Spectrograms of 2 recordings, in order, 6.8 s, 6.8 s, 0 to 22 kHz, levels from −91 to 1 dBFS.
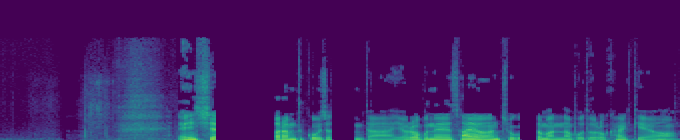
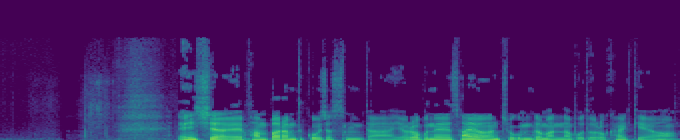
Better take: second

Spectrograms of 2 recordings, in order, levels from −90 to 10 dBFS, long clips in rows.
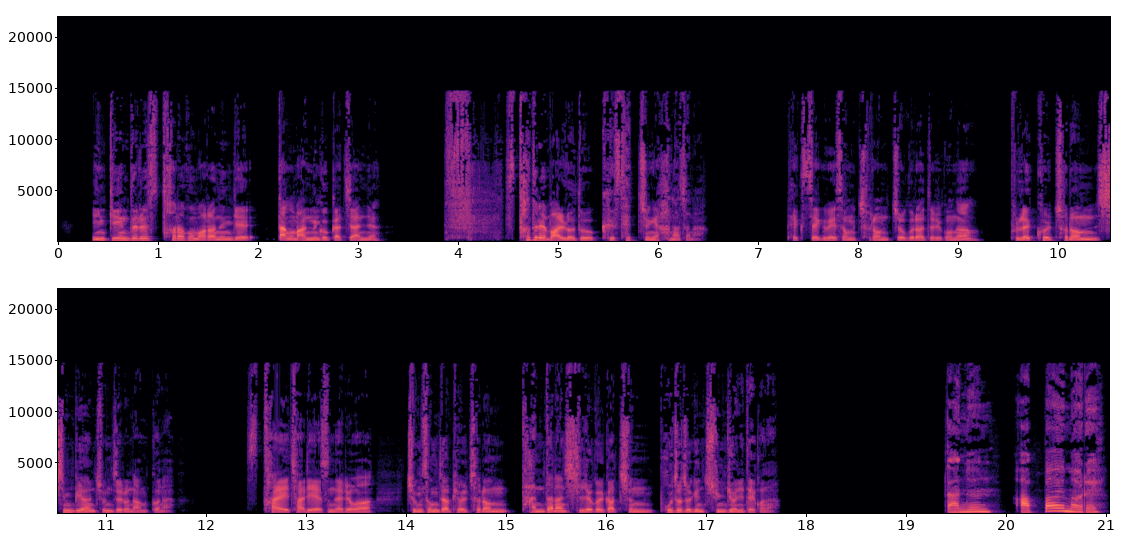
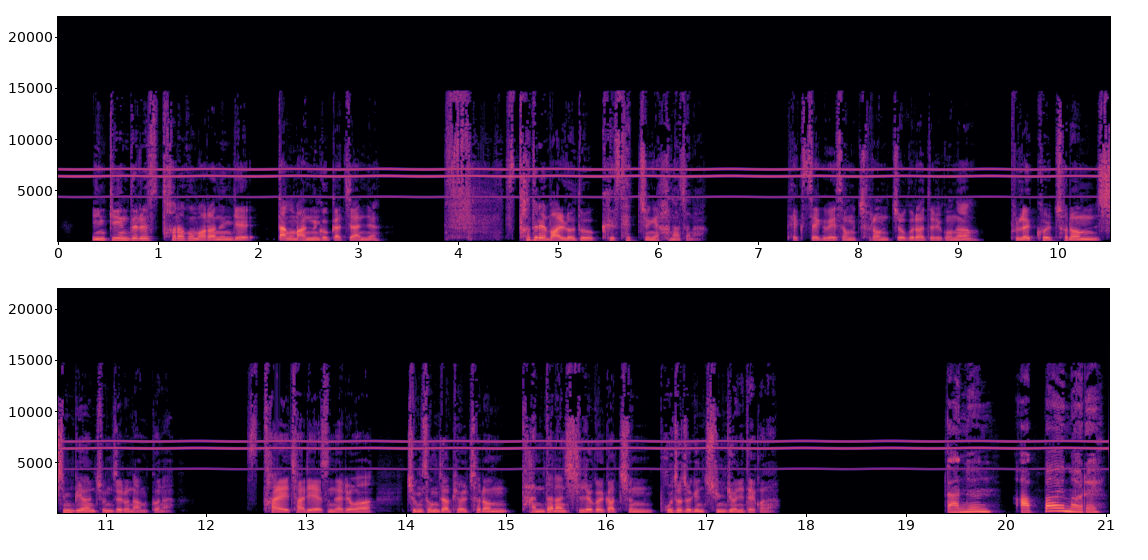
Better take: first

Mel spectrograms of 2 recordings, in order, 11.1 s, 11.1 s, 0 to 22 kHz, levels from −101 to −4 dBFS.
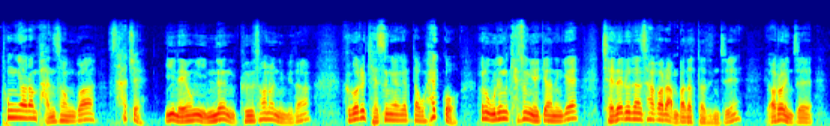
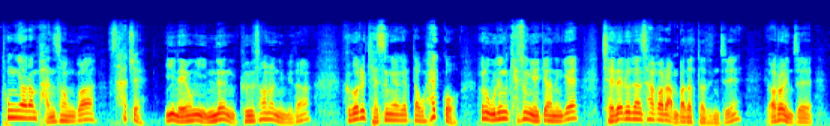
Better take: neither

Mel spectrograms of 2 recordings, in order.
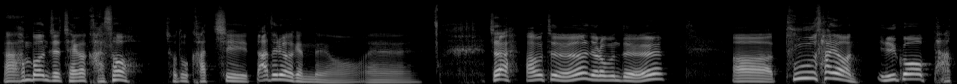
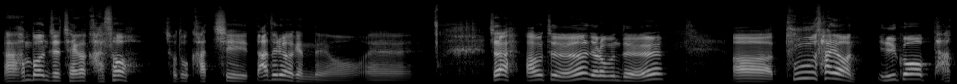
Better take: first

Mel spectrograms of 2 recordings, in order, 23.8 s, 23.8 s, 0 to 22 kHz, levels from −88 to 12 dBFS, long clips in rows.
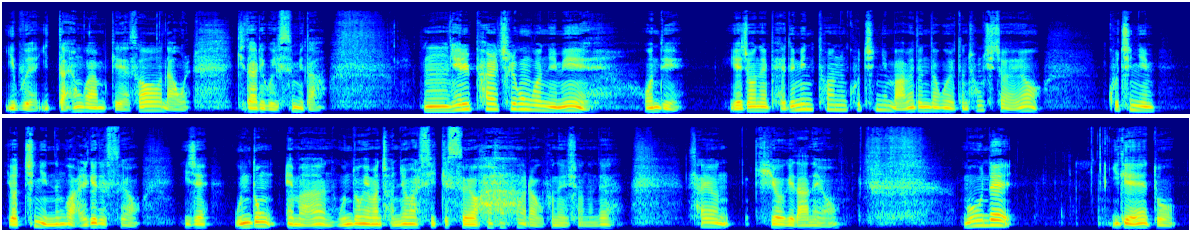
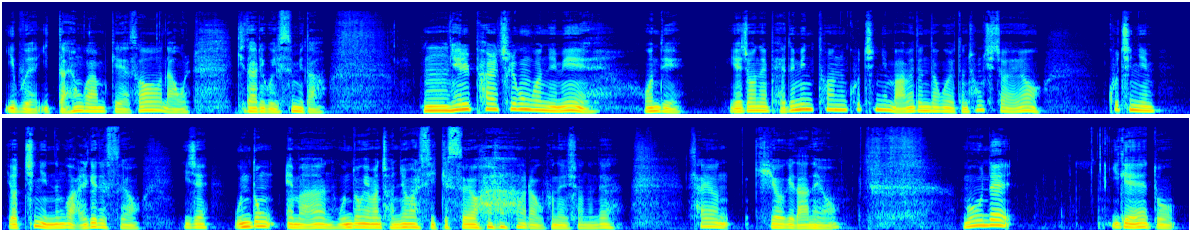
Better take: second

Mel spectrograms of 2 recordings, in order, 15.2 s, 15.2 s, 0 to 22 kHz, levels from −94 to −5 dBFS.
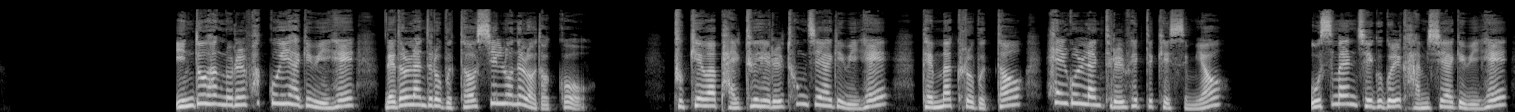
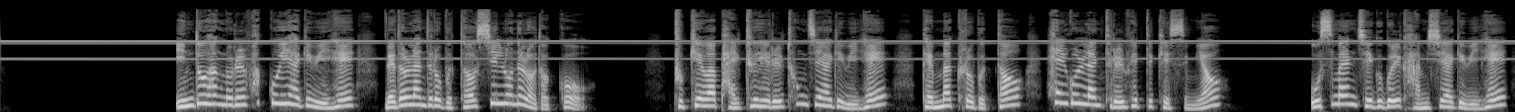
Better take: first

